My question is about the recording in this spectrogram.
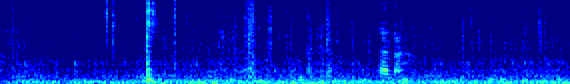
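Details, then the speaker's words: Ford EcoSport on a rough, cut-up road: irregular dull knocks come through the road noise from the front left suspension. The cause is not yet found; a stabilizer link or cut bush is suspected. "അപ്പൊ നമുക്ക് നൈസിന് cutter ഉള്ള റോഡിലോട്ട് കയറാം കണ്ടോ ഡും ഡും ഡും ഇടത്തെ സൈഡിൽ"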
